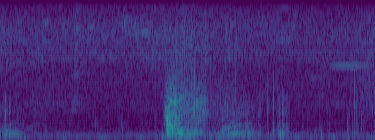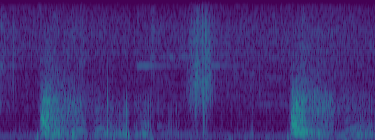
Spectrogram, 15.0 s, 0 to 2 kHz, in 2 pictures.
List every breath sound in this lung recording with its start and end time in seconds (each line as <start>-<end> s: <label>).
3.25-4.14 s: inhalation
3.25-4.14 s: rhonchi
4.25-5.29 s: exhalation
4.25-5.29 s: rhonchi
8.33-9.22 s: inhalation
8.33-9.22 s: wheeze
9.37-10.27 s: exhalation
9.37-10.27 s: rhonchi
13.34-14.23 s: inhalation
13.34-14.23 s: rhonchi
